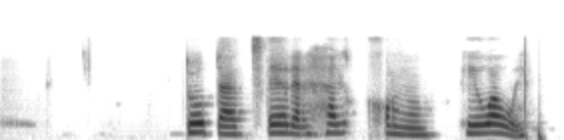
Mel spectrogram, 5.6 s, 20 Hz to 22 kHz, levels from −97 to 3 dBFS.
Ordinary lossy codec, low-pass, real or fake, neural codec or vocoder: AAC, 48 kbps; 7.2 kHz; fake; codec, 16 kHz, 1 kbps, X-Codec, HuBERT features, trained on balanced general audio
